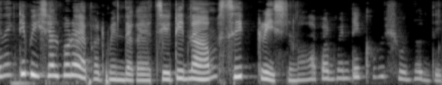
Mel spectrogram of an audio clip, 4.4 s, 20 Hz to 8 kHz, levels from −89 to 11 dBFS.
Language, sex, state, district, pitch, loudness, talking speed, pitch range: Bengali, female, West Bengal, Jhargram, 260 Hz, -17 LUFS, 215 wpm, 230-330 Hz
